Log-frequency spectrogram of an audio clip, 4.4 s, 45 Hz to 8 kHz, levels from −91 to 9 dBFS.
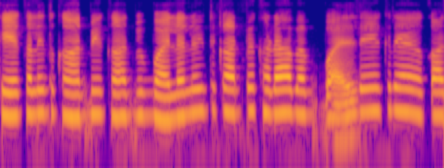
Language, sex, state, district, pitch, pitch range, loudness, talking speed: Hindi, female, Delhi, New Delhi, 245 Hz, 230-255 Hz, -15 LUFS, 245 wpm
